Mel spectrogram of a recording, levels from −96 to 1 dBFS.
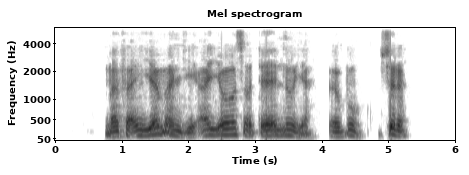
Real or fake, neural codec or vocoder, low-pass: real; none; 5.4 kHz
